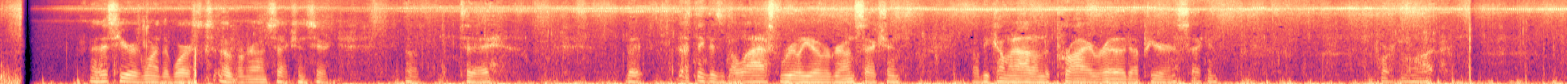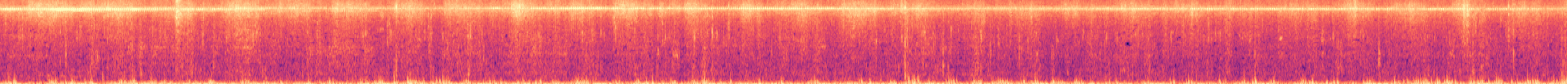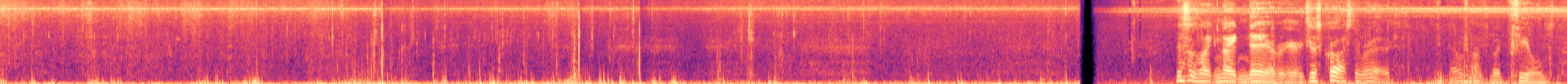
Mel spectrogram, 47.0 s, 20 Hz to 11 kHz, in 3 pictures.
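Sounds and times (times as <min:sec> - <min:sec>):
footsteps: 0:00.0 - 0:47.0
brush swishing against body: 0:03.8 - 0:34.8.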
